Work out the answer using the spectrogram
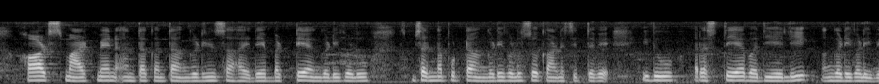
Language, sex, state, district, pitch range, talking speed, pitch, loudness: Kannada, female, Karnataka, Dakshina Kannada, 165-185 Hz, 130 wpm, 175 Hz, -18 LUFS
